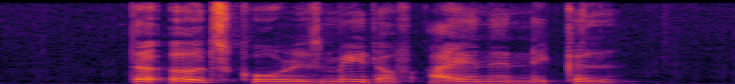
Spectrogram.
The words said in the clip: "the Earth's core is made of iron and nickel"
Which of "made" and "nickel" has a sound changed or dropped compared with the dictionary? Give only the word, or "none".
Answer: none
